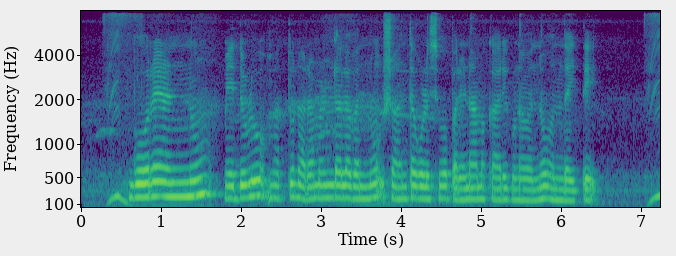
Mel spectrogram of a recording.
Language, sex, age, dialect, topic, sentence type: Kannada, female, 25-30, Mysore Kannada, agriculture, statement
